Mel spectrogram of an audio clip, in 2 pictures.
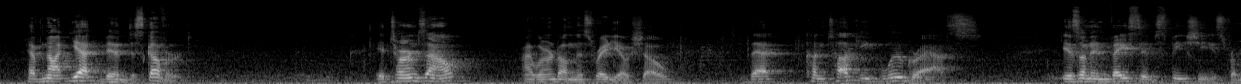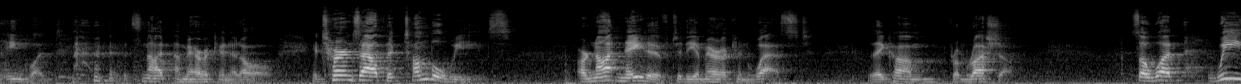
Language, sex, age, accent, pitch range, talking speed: English, male, 50-69, American, 115-180 Hz, 115 wpm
